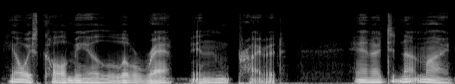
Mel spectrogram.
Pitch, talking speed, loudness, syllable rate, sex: 90 Hz, 185 wpm, -18 LUFS, 5.1 syllables/s, male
